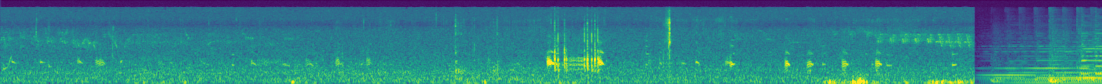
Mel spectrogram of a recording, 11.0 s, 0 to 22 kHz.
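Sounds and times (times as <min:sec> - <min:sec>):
toads croaking: 0:05.4 - 0:09.0
music: 0:09.8 - 0:11.0.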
